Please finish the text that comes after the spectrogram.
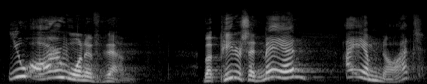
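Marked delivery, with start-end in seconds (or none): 0.1-1.4 slow, loud, higher-pitched accusation; single him out, loudly and slowly; emphatic accusation. Acted. Bystander accuses Peter in reading. 2.6-4.2 high, loud burst, then falling; emphatic denial. Acted. Peter denies the accusation.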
